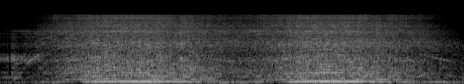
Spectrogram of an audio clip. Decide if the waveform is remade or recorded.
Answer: remade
